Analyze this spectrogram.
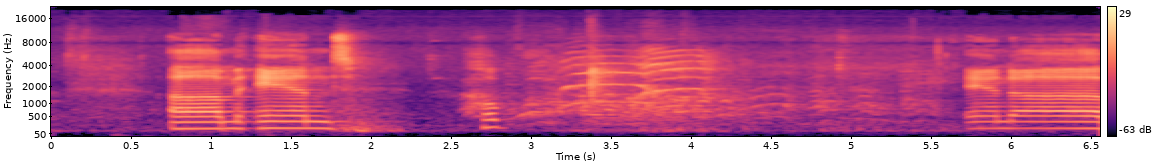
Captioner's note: crowd cheering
